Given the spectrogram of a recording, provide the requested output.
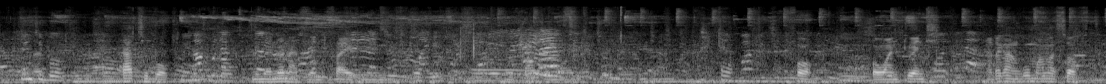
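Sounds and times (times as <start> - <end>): music playing: 0.0 - 11.0
people talking: 0.0 - 11.0.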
